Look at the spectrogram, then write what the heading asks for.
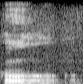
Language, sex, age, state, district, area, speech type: Marathi, male, 18-30, Maharashtra, Pune, urban, spontaneous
